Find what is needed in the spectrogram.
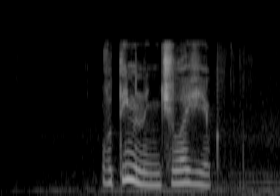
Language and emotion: Russian, angry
